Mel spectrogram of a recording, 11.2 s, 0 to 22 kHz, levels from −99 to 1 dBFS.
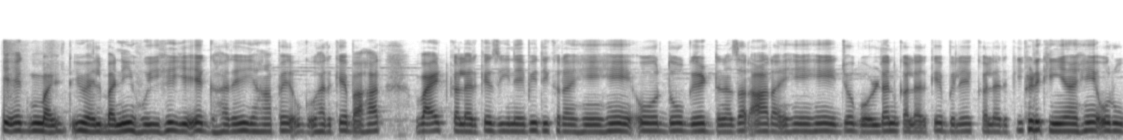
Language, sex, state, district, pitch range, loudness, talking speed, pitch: Hindi, female, Bihar, Jamui, 170-185 Hz, -21 LUFS, 210 wpm, 180 Hz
